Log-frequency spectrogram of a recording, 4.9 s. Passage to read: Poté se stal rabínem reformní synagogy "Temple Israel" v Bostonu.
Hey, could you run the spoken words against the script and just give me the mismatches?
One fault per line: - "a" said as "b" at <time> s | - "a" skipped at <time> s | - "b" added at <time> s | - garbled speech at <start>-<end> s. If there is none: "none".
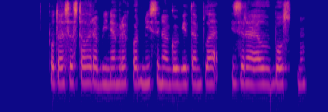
none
